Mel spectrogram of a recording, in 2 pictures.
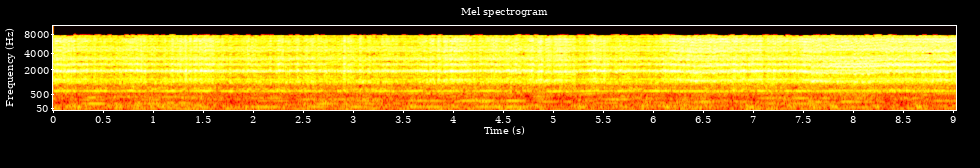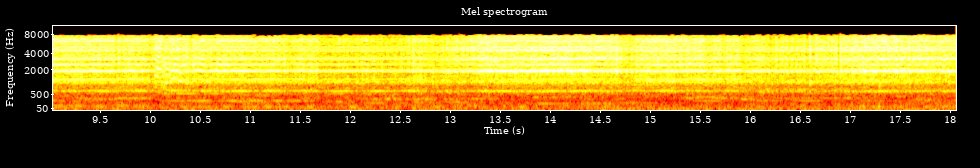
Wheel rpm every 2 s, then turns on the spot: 170, 160, 170, 170, 170, 170, 160, 170, 170.
none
